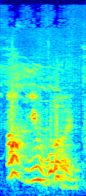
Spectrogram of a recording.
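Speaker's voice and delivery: high, drawn-out mock flirty voice; playful acted jibe; teasing retort. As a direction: imitate a coy tease, slowly. Acting the patient's teasing reply.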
